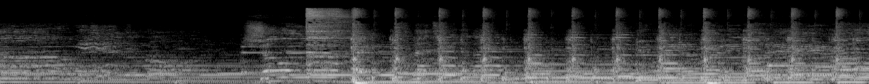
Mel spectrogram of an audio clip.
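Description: Live band playing with keyboard and electric guitar holding sustained notes; about three seconds in the drums come in with a cymbal crash and carry on in a steady beat.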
